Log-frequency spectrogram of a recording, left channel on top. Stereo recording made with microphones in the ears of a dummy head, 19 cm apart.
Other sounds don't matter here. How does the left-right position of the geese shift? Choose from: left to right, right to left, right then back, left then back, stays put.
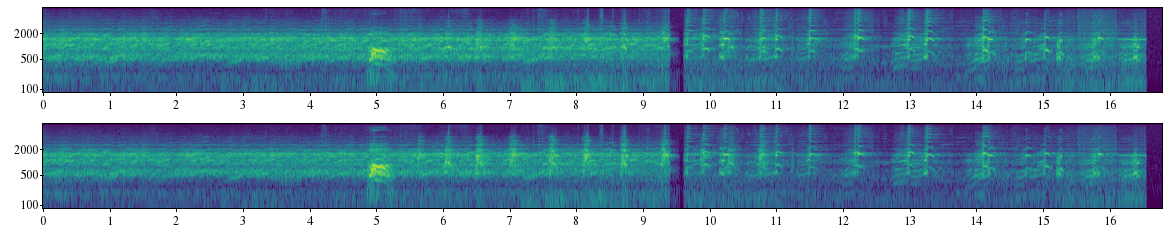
stays put.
